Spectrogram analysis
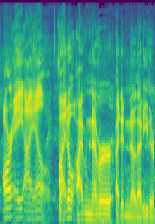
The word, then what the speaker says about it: Roehl: And just so you know, it's actually pronounced rail.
